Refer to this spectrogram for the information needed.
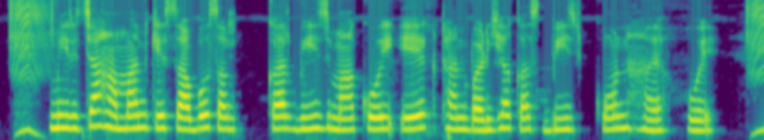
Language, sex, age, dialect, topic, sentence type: Chhattisgarhi, female, 25-30, Eastern, agriculture, question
